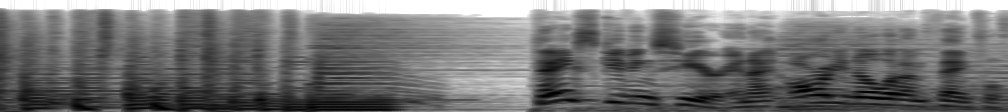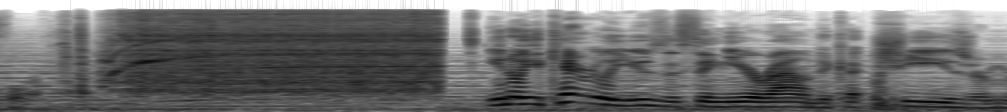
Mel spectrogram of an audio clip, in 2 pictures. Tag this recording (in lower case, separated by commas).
chainsaw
